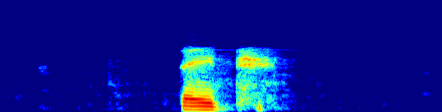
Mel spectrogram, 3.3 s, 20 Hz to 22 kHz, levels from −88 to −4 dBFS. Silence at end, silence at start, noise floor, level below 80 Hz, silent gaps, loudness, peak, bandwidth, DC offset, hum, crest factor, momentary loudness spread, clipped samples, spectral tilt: 1.3 s; 1.35 s; -84 dBFS; -64 dBFS; none; -18 LUFS; -2 dBFS; 4 kHz; under 0.1%; none; 20 dB; 13 LU; under 0.1%; -6 dB/octave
